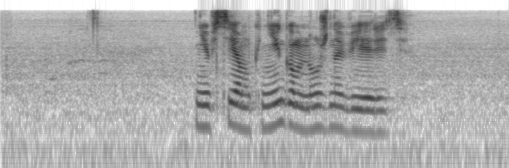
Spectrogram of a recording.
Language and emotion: Russian, neutral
